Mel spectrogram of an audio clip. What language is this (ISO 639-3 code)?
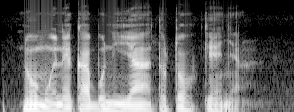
kik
